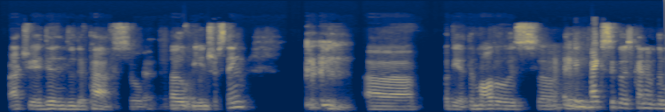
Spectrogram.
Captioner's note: cough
